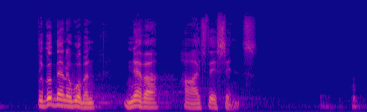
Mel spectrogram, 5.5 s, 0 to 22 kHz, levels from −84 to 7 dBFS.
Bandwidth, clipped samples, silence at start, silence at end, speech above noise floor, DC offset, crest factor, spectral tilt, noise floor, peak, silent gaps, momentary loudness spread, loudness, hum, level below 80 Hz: 14.5 kHz; under 0.1%; 0.6 s; 0.15 s; 47 dB; under 0.1%; 20 dB; -5.5 dB/octave; -78 dBFS; -14 dBFS; none; 21 LU; -32 LUFS; none; -78 dBFS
